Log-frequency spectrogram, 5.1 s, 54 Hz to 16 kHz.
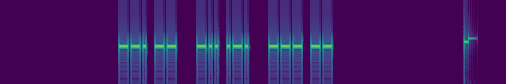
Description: Morse code, heard as a keyed tone, about 40 wpm, 700 Hz. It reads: GM DR OM
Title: Common QSO Phrases 40wpm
